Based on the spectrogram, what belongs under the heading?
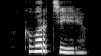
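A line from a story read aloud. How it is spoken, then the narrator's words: Sleepy. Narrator (Russian): сонно ответила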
